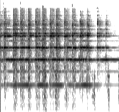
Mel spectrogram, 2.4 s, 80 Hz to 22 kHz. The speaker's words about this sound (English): I love it. How do you like this school bell, like school teacher bell? I love it. It's like you're a deaf 80-year-old guy sitting in his old library with a crackling fire.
